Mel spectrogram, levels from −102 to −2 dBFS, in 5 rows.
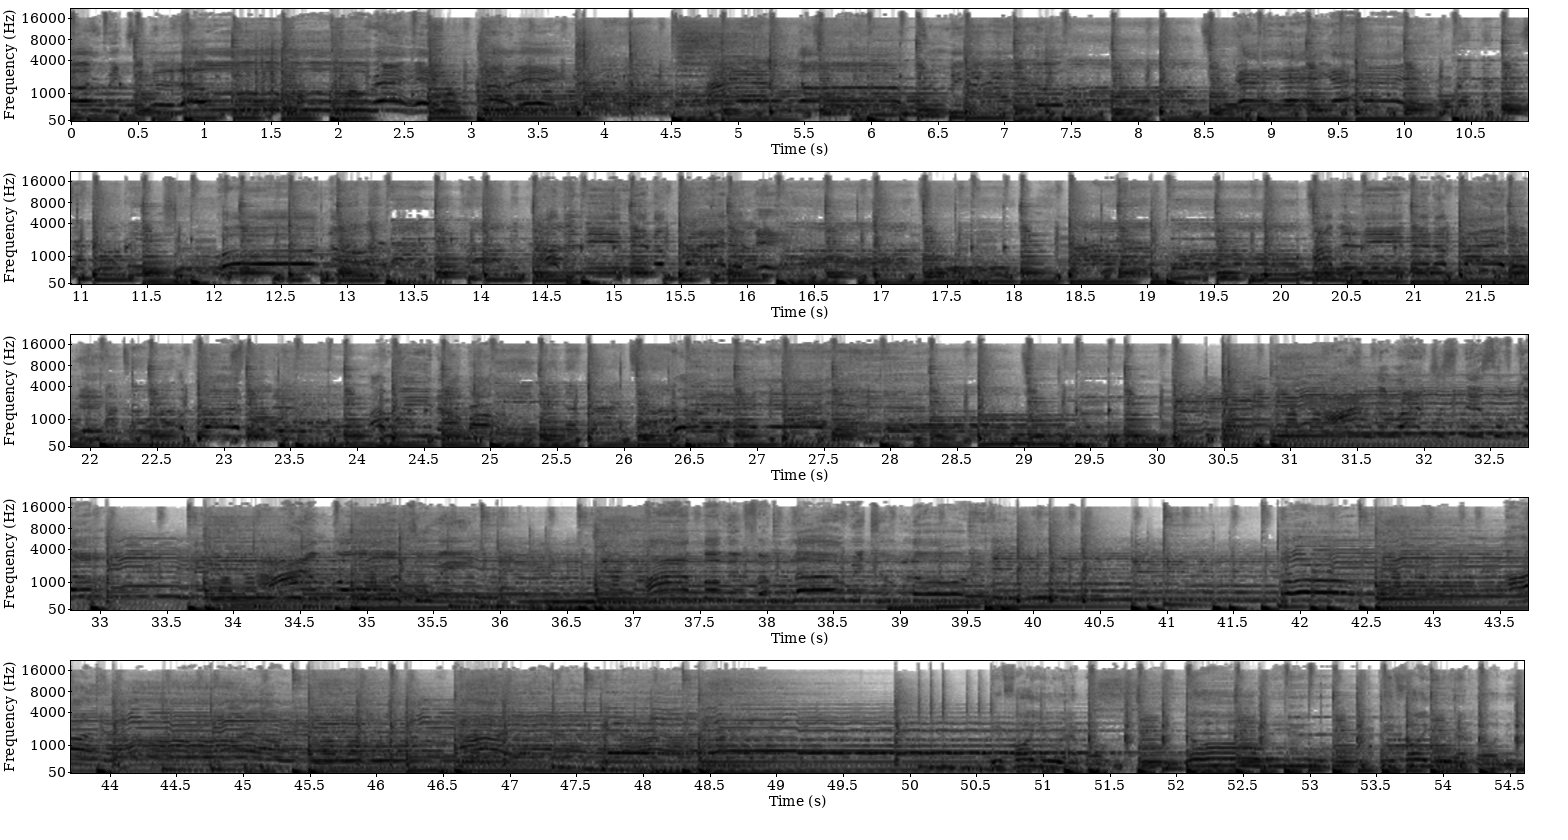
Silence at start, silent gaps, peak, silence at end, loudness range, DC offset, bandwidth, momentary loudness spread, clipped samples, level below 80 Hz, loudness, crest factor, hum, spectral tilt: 0 s; none; 0 dBFS; 0 s; 2 LU; under 0.1%; over 20 kHz; 4 LU; 1%; -16 dBFS; -9 LUFS; 8 dB; none; -5 dB/octave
